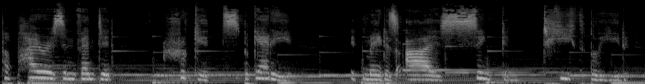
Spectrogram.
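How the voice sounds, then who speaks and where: A cartoonish character voice that sounds female speaks at a fairly slow pace and medium pitch over faint background music. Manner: storytelling.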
